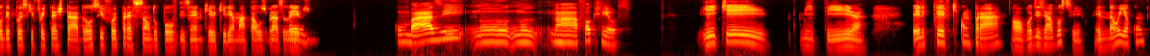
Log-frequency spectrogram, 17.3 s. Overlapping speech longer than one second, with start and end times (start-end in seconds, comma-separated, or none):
none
